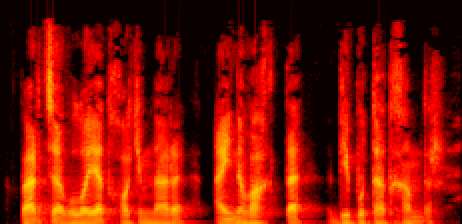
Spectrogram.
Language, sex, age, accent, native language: Uzbek, male, 18-24, Qoraqalpog'iston, Uzbek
